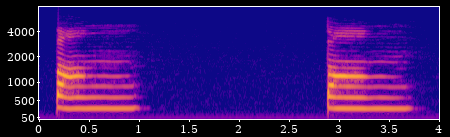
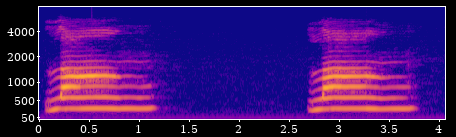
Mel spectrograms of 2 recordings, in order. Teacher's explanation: these finals are a single vowel or a group of vowels that ends in NG so the tongue's position is in the back of the throat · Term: back nasal finals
